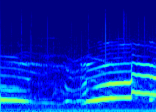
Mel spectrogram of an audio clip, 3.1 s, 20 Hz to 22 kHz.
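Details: A dingo (Canis lupus dingo) in Australia gives a long, smooth howl that dips low, then climbs steadily and breaks upward near the end, with a faint background hum. Recording from 1968.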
